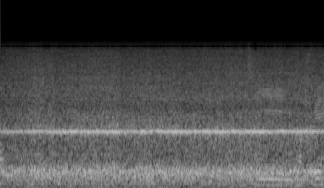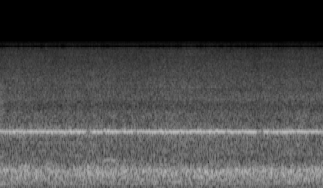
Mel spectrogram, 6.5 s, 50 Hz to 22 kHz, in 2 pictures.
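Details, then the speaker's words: Riello RS38 forced-air gas burner running at first stage, minimum rate, during power setup: steady even roar with a constant mid-pitched tone, no pulsing, rumble or hunting. Normal burner operation. "bien et ouverture deélectrovale qu' ont défaut c'est normal il y a pas de problème là je vol est démarrer je suis en Première allure alure mini"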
